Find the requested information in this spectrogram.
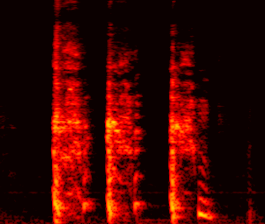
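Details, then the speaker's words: Adult man has a brief coughing fit: three forceful coughs in quick succession, followed by throat clearing. "Oh Jesus, I sound like Doc Holiday [clears throat] longer."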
